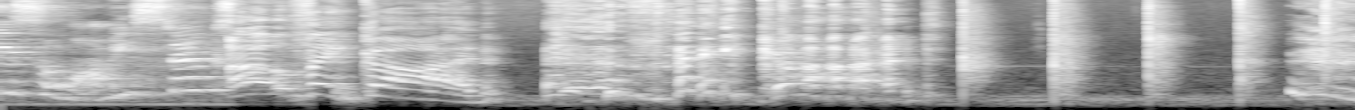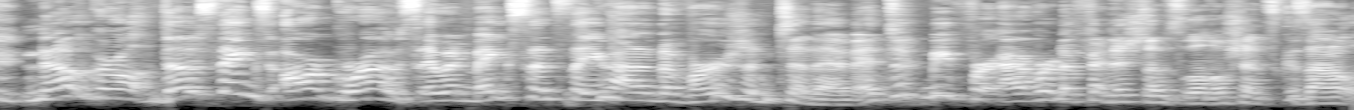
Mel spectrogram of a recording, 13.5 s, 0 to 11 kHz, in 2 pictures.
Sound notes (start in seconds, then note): 3.1 laughs and applauds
